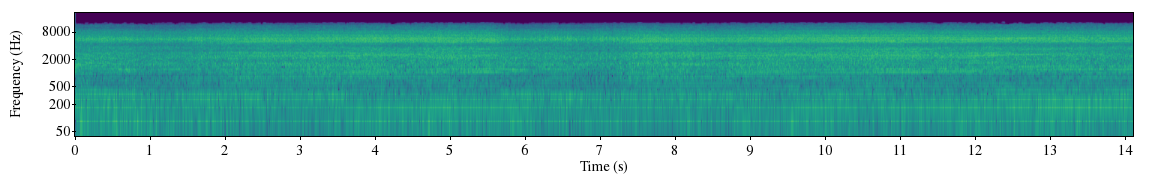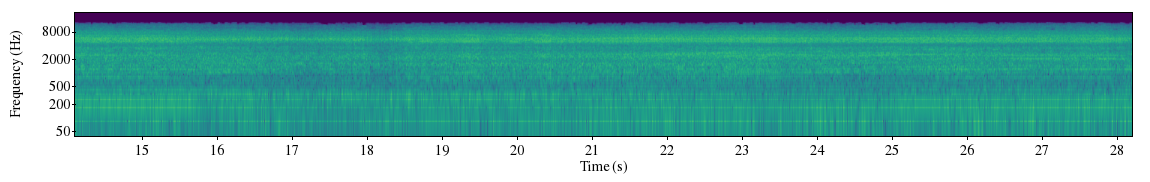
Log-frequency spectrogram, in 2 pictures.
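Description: Cadet kart engine heard from on board, its pitch dropping as the kart slows for corners and climbing again on the straights. The deepest drop comes about two-thirds of the way through, followed by a long climb back up.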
